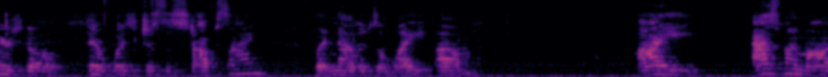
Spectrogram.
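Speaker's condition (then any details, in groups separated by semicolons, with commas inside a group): Traumatic brain injury; severe, car crash, coma, feeding tube, tracheostomy, lifelong effects; about 14 years since injury; no voice over two months, then whisper, speech therapy, unfiltered speech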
